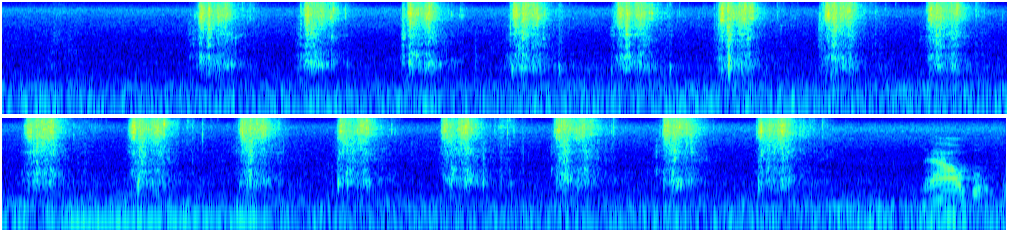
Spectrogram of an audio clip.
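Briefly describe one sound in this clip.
A rattle shakes in a steady, even rhythm.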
